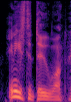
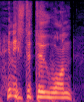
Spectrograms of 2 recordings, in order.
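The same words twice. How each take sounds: First: Said in the usual way. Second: Louder, with a laugh; louder laughing repeat of the verdict; emphatic repeat. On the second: Shown as a demonstration. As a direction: hammer the verdict home with a laugh.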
